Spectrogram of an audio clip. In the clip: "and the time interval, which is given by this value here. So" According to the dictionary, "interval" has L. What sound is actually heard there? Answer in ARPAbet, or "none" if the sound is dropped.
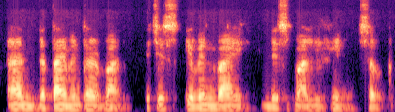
N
